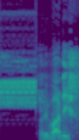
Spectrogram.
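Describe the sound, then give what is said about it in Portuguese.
A steady high-pitched electronic tone cuts off, then a voice makes one brief, rising clucking sound, imitating frightened chickens perched in a fruit tree. “E as galinhas estavam cocó, cocó, cocó, cocó, cocó, cocó.”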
